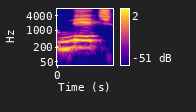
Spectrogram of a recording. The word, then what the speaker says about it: niche: So it can be pronounced both niche or Okay. niche.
